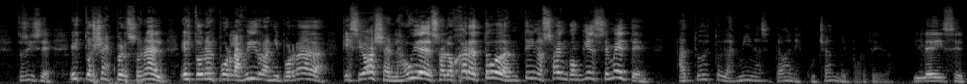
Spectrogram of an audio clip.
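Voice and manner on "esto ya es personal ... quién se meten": high, loud angry rant; retold shouted threats; furious threatening. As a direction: rage that it is personal now. Enraged friend threatens eviction.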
